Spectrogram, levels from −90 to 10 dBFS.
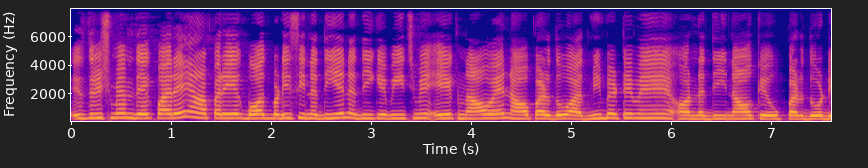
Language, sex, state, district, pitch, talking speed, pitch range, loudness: Hindi, female, Chhattisgarh, Korba, 275 Hz, 270 wpm, 250-295 Hz, -14 LUFS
